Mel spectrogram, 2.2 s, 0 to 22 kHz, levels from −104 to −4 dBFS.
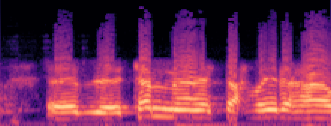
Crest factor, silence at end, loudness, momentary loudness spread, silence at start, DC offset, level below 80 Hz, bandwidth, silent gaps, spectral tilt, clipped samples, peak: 8 dB; 0 s; -20 LUFS; 4 LU; 0.3 s; under 0.1%; -62 dBFS; 11.5 kHz; none; -4 dB/octave; under 0.1%; -12 dBFS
